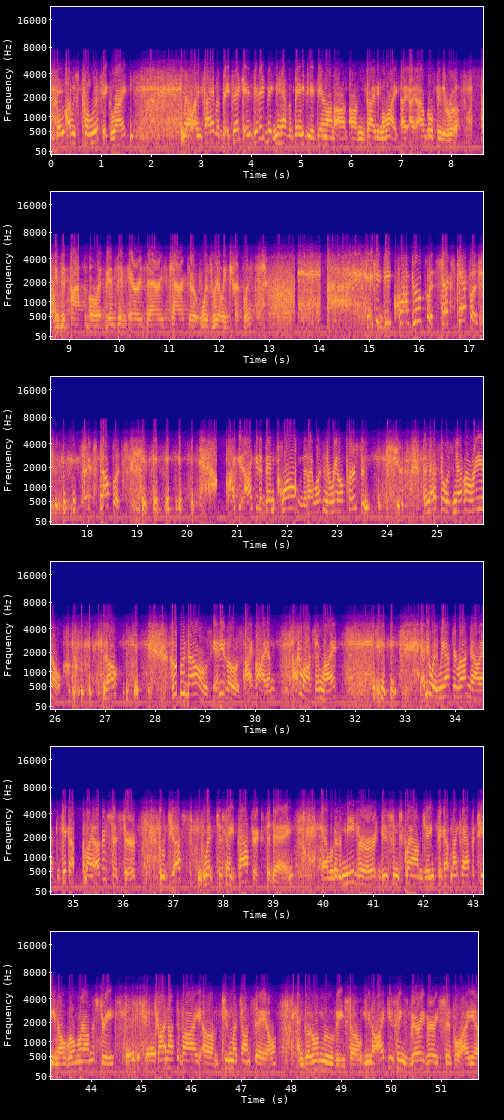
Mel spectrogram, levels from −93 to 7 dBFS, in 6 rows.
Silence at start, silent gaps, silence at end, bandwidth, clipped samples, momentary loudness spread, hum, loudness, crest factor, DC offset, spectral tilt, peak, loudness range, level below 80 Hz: 0 s; none; 0 s; 7.8 kHz; under 0.1%; 4 LU; none; -10 LUFS; 10 dB; under 0.1%; -5.5 dB/octave; 0 dBFS; 1 LU; -42 dBFS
